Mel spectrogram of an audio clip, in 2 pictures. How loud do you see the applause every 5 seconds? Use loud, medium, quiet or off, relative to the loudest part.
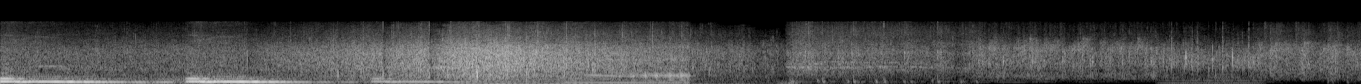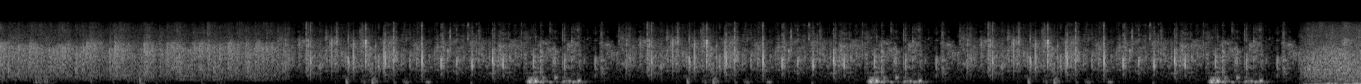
loud, loud, medium, medium, medium, medium.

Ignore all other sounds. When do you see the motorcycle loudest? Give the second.
2 s.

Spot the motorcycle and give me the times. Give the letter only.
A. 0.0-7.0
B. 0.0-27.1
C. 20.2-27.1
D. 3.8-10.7
A.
